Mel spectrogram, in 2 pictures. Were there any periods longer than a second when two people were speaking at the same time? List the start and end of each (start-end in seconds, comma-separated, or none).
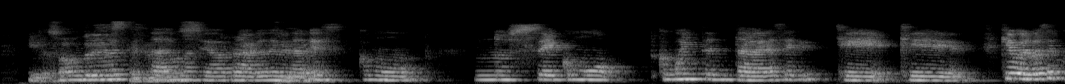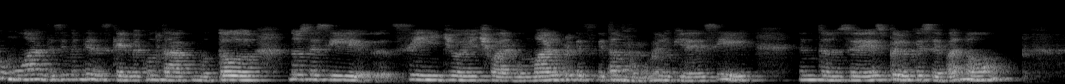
0.8-2.0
